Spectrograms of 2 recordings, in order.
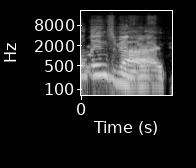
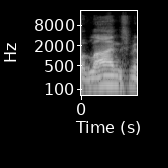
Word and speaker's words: Landsman: I'm not a lensman. Is that how you say it? A lensman? No, Landsman, like Landsman either.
